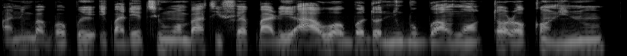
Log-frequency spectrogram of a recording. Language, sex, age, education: Yoruba, male, 15-29, tertiary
